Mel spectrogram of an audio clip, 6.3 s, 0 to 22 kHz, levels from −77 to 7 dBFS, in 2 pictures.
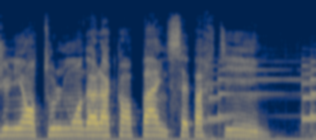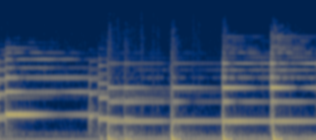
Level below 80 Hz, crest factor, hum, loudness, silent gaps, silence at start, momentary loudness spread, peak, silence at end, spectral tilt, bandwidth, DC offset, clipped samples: -32 dBFS; 16 dB; none; -19 LUFS; none; 0 s; 12 LU; -2 dBFS; 0 s; -4.5 dB/octave; 14.5 kHz; 2%; under 0.1%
